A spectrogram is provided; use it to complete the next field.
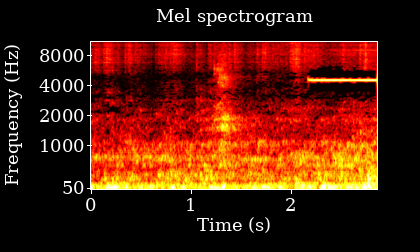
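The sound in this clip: A single high electronic beep from an appliance sounds while coffee is being made. The steady tone holds for under a second near the end, over a low, constant background rumble.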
